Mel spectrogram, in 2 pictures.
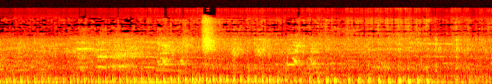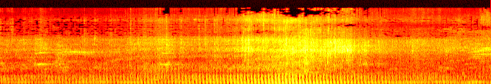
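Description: Small motorcycle engines running: a pulsing engine note for the first six seconds or so, then a motorcycle approaching and passing close, loudest about twelve seconds in before fading.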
